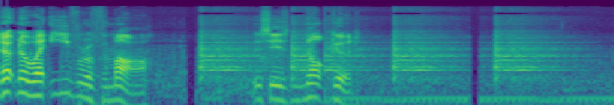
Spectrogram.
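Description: Feet clang on the rungs of a metal ladder.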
